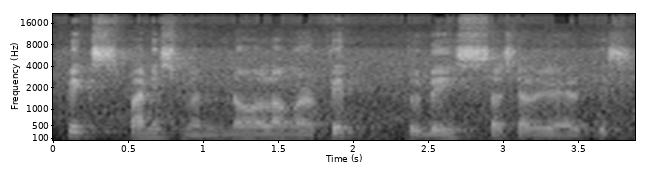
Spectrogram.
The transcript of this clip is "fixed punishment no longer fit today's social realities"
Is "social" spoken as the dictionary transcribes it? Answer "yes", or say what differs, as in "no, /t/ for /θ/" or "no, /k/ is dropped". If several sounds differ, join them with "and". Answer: no, /s/ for /ʃ/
